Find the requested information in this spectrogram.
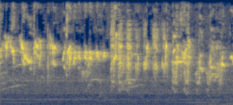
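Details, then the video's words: Red siskin (Venezuelan cardenalito) in song: bright, high chattering notes with a sustained thin whistled note about a second in, then rapid twittering phrases. A low steady hum is in the background. "Cardenalito de Venezuela cantando!!"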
